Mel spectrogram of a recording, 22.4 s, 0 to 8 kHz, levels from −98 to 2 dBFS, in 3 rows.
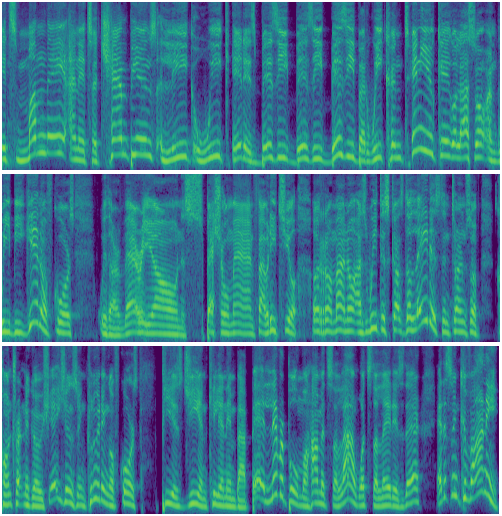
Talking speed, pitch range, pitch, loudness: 155 wpm, 165-230 Hz, 195 Hz, -21 LUFS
